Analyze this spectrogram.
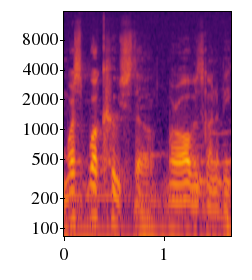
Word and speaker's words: CousteauX: You know, I mean, look, the X on the end is, as I said, it was for the legal reasons. It's pronounced the same. We're Cousteau.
